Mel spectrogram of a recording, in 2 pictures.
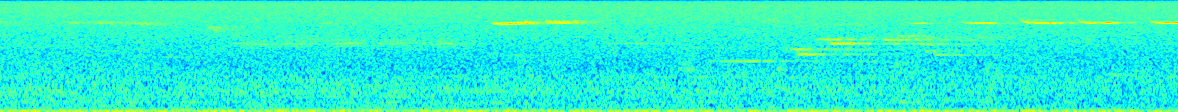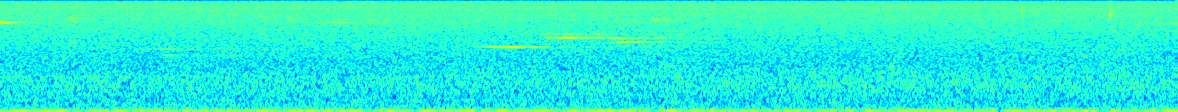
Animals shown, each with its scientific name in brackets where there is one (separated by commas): Golden-crowned Kinglet (Regulus satrapa), Hermit Thrush (Catharus guttatus), Black-capped Chickadee (Poecile atricapillus)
